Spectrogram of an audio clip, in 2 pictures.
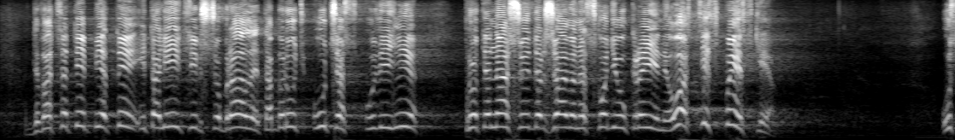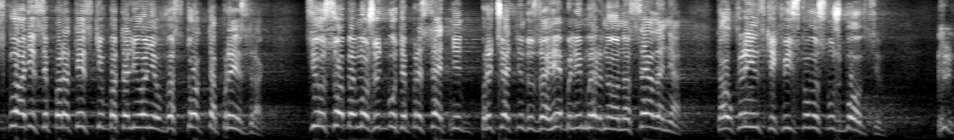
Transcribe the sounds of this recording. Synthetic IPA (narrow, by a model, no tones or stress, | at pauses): d̪ʋɐt͡sʲːɐt̪ɪpʲjɐt̪ɪit̪ɐlʲijt͡sʲiwʃt͡ʃɔbɾɑlˠɪt̪ɐbeɾutʲut͡ʃɐst̪ʲuʋʲijnʲi | pɾɔt̪ɪnɑʃɔjid̪erʒɑʋɪnɐsxɔdʲiukɾɐjinɪɔt͡sʲispɪskɪ | usklˠɑdʲisepɐɾɐt̪ɪst̪̚kʲiwbɐt̪ɐlʲjɔnʲiwːɐst̪ɔk̚t̪ɐpɾɪzɾɐ̰k | t͡sʲiɔsɔbɪmɔʒʊt̚ʲbut̪ɪpɪpɾɪt͡ʃɛt̪ʲnʲɪd̪ɔzɐɦɪblʲimɪrnɔɦɔnɐsɛlˠenʲːɐt̪ɐukɾɐjinʲsʲkʲɪxʋʲijsʲkɔʋɔslˠʊʒbɔwt͡sʲḭw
